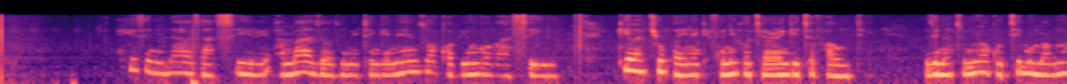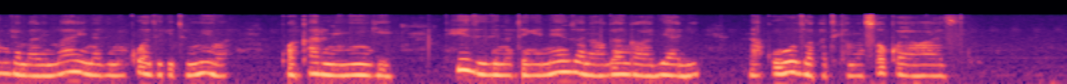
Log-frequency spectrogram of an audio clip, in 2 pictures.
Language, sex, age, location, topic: Swahili, female, 25-35, Dar es Salaam, health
